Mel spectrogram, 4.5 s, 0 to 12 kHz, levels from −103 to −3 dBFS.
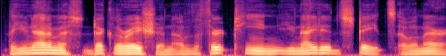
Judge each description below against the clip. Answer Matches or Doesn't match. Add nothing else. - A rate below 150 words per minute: Matches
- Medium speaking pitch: Doesn't match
